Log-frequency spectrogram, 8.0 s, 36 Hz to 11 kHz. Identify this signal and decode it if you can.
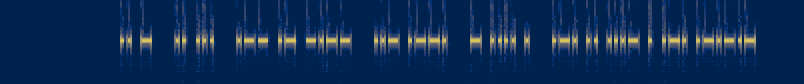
Morse code, heard as a keyed tone, about 36 wpm, 700 Hz. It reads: IT IS WAY UP THE RIVER.
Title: Sentences from Top 1000 Words - Review Part 1 - 35wpm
